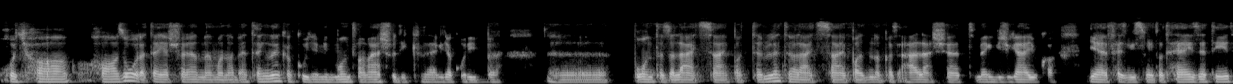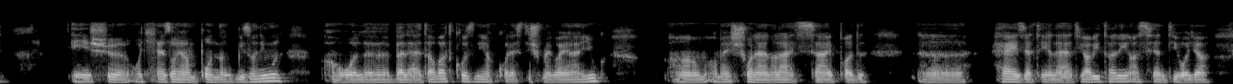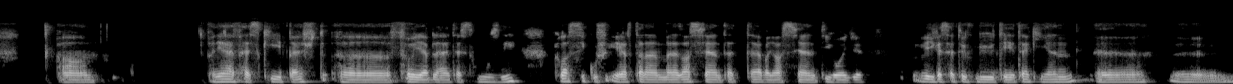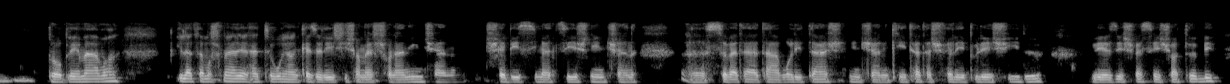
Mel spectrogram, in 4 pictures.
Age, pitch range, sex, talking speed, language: 30-49, 110-120 Hz, male, 125 wpm, Hungarian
